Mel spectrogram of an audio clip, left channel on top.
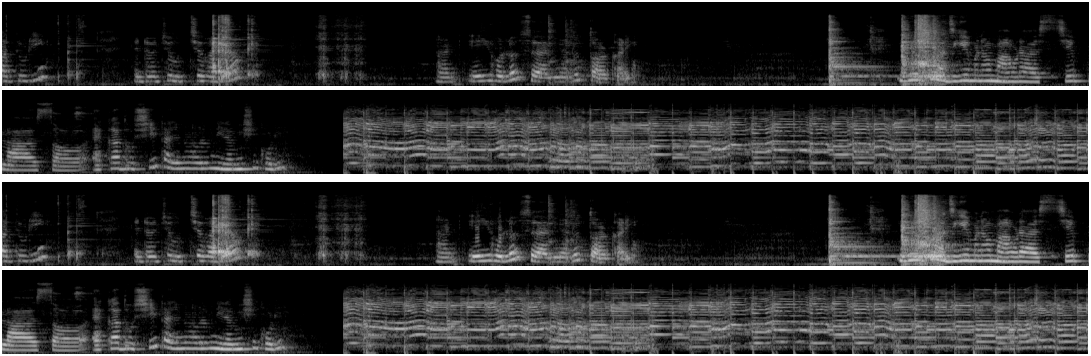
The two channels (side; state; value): left; quieter; 3.8 dB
